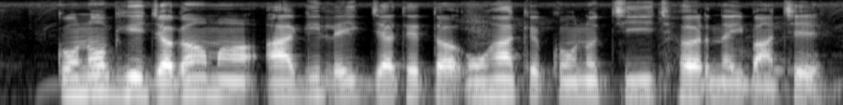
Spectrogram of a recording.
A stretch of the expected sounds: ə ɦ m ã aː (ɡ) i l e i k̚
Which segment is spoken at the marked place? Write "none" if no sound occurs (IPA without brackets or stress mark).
ɡ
